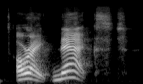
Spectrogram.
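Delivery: loud, drawn-out, belted yell.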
